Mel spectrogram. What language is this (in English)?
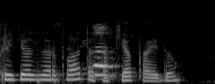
Russian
